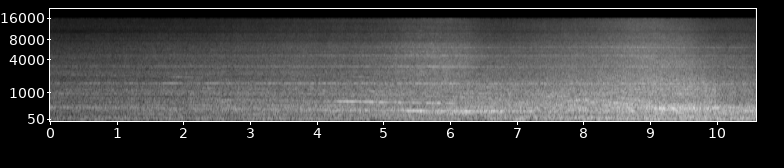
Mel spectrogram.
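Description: ČD class 471 CityElefant double-deck electric unit arriving and braking into a platform, its rumble growing steadily louder as it draws alongside. Whining tones from the drive fall in pitch as it slows, with a light wheel squeal.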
